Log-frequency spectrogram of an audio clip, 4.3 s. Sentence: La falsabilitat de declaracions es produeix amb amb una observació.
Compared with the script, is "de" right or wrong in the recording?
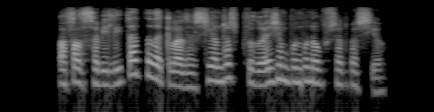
right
